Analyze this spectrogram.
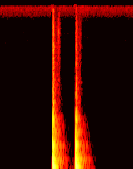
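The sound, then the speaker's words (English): Two quick, solid knocks on an open wooden door, fairly loud, evenly spaced a fraction of a second apart, with silence before and after. “Knock knock. Hey, Roomie. Sorry, your door was open.”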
